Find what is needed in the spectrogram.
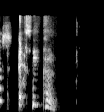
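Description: A person's voice in a few short bursts, ending in a brief laugh.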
